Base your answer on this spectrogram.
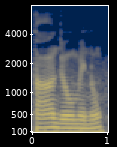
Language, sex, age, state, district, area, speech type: Punjabi, male, 30-45, Punjab, Mansa, urban, spontaneous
